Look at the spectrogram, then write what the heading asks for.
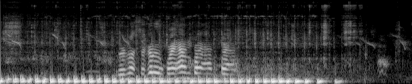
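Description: A motorcycle engine idles with a steady low chugging throb close by, over a voice speaking; the running note holds for about three seconds, then cuts out abruptly.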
